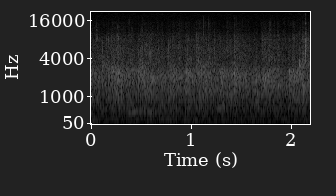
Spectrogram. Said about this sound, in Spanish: Denle un fuerte aplauso al Señor, hermano, con todo el corazón. Fuerte ese aplauso.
